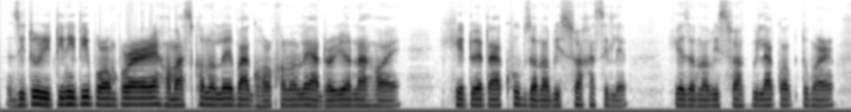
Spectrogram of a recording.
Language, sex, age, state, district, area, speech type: Assamese, male, 30-45, Assam, Sivasagar, urban, spontaneous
